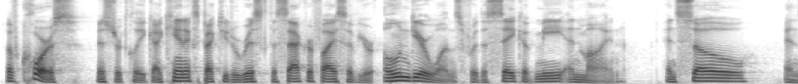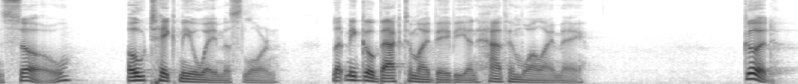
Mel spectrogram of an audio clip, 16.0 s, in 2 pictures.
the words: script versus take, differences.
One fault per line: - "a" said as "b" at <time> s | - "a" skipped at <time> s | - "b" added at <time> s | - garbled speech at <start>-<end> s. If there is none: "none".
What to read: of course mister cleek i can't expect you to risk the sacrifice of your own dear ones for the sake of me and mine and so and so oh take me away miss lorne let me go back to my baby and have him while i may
- "good" added at 15.4 s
